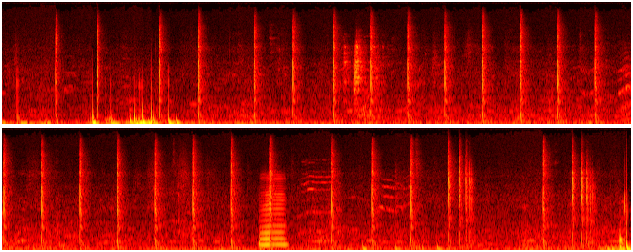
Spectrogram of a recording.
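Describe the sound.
A hammer taps a tool to engrave a pattern into copper: many sharp, bright metallic strikes in a steady, even rhythm, about two per second, with brief voices heard between them.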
